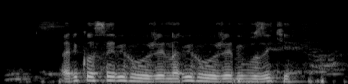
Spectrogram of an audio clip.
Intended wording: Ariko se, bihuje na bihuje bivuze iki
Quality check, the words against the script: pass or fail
pass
